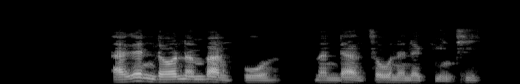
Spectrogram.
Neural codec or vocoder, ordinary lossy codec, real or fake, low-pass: none; AAC, 32 kbps; real; 5.4 kHz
